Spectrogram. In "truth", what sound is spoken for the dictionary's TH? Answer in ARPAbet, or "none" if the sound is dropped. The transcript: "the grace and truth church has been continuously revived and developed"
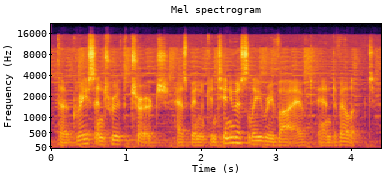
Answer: TH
